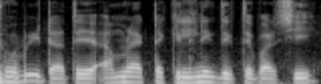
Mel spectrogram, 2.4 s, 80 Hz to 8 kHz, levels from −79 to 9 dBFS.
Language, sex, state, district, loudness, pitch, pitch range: Bengali, male, West Bengal, Cooch Behar, -15 LUFS, 125 Hz, 120-140 Hz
